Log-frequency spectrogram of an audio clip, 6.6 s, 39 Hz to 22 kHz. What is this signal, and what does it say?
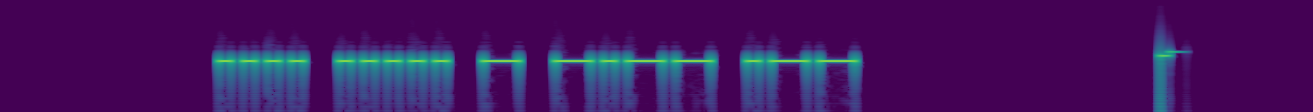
Morse code, heard as a keyed tone, about 20 wpm, 700 Hz. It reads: H5TYW
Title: Code Groups - 5 Letter:Numbers - 20wpm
